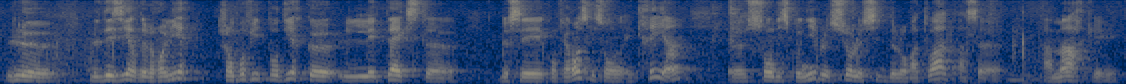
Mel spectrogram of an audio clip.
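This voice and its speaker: In an echoey hall, a middle-aged man delivers a philosophy lecture and fields audience questions, thinking out loud with frequent restarts and fillers. His voice is mid-range and warm, with a slight hiss or hum on the recording.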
